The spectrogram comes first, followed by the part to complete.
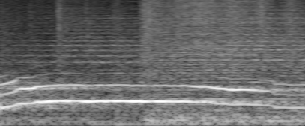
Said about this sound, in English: they find themselves face to face with a vicious dire wolf.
